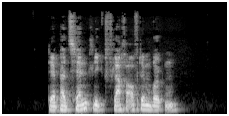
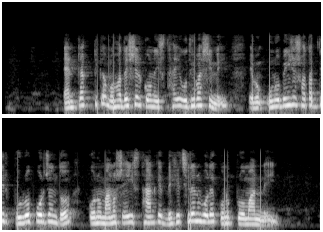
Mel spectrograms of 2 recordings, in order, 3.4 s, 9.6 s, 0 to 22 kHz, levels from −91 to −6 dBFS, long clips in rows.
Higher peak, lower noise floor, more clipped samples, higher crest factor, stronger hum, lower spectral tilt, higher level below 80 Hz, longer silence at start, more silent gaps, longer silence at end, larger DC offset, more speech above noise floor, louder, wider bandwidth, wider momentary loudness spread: about the same, -4 dBFS vs -4 dBFS; first, -78 dBFS vs -64 dBFS; neither; about the same, 18 dB vs 16 dB; neither; second, -5.5 dB/octave vs -7 dB/octave; second, -58 dBFS vs -52 dBFS; second, 0.7 s vs 0.95 s; neither; about the same, 0.75 s vs 0.65 s; neither; first, 57 dB vs 46 dB; about the same, -21 LUFS vs -20 LUFS; first, 16.5 kHz vs 7.8 kHz; about the same, 6 LU vs 7 LU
